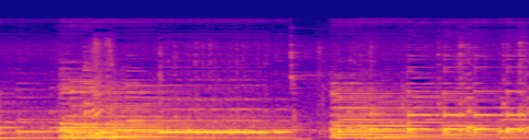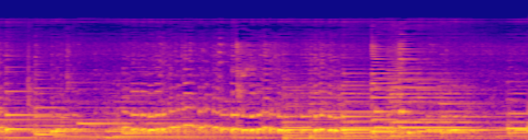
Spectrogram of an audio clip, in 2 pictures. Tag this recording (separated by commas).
Ukulele, Music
